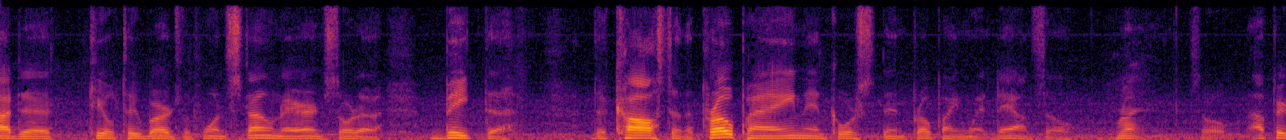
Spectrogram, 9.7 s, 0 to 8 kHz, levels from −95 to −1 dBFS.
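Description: Nothing stood out on listening, and the top end stops at about 8 kHz, which fits a wideband call codec such as G.722.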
